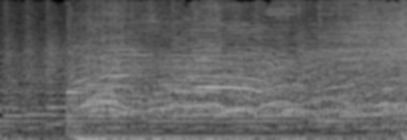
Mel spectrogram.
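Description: A large crowd roars and cheers at Prime Minister Modi's mega road show in Malkajgiri, Telangana, swelling suddenly into a dense, continuous outdoor din.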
